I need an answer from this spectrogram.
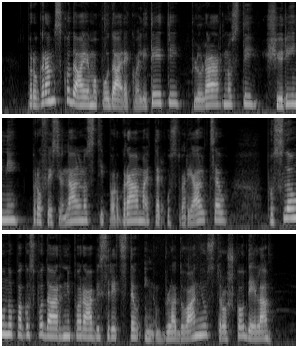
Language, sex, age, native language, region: Slovenian, female, 50-59, Slovenian, Carinthia region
